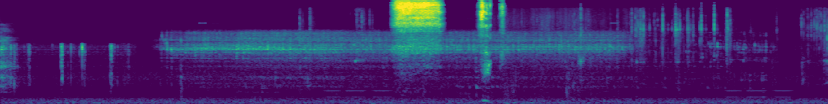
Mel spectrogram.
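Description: Water runs steadily from a tap, with a few brief splashes and sloshes as someone splashes water on their face. No one speaks.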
